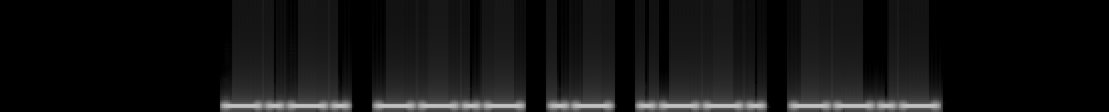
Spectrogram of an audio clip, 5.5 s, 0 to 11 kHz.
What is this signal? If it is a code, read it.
Morse code, heard as a keyed tone, about 23 wpm, 700 Hz. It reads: CQAPQ
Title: Code Groups - 5 Letters - 22wpm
